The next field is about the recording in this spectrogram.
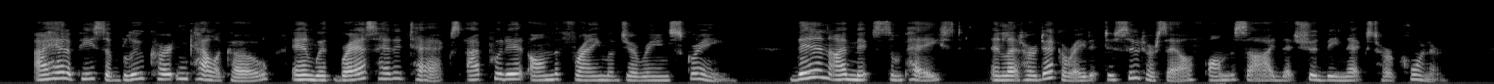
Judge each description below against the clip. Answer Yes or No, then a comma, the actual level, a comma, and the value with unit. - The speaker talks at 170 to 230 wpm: Yes, average, 175 wpm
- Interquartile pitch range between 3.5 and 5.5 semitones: Yes, average, 3.8 semitones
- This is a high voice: Yes, high, 215 Hz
